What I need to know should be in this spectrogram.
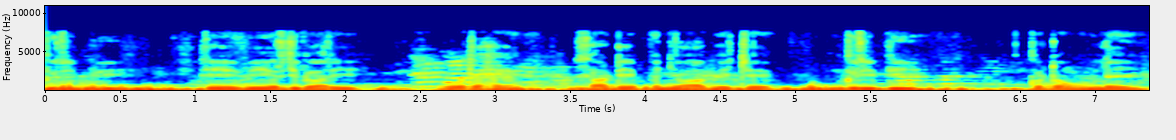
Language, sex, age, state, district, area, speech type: Punjabi, male, 45-60, Punjab, Pathankot, rural, spontaneous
